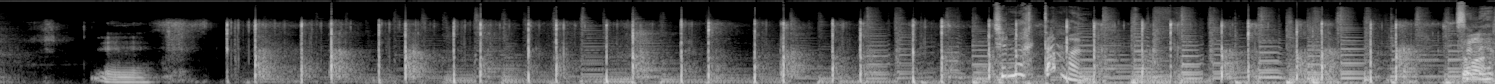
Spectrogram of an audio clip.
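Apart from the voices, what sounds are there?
applause clapping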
